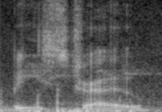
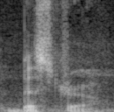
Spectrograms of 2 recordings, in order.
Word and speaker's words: bistro: Now you say it correctly, please. The Beastro. Bistro. Okay. Spell spell it. Spell. No, don't put me on the spot. Bro. B I S T R. I used to say beastro.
